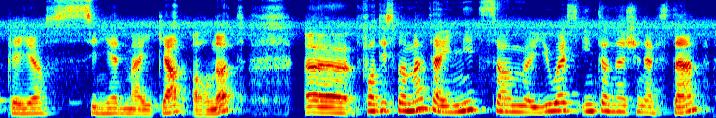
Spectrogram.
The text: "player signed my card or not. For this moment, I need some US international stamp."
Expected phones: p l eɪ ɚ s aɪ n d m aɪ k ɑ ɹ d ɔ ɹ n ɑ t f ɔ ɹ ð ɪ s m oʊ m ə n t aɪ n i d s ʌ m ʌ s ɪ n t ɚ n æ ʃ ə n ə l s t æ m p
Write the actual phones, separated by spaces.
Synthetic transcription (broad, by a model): p l eɪ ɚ s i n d m aɪ k ɑ ɹ d ɔ ɹ n ɑ t f ɔ ɹ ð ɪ s m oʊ m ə n t aɪ n i d s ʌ m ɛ s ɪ n t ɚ n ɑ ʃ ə n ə l s t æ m p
